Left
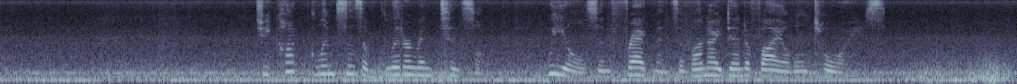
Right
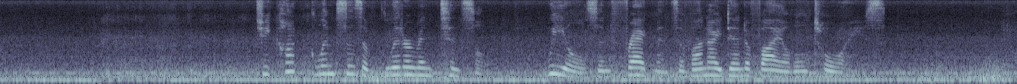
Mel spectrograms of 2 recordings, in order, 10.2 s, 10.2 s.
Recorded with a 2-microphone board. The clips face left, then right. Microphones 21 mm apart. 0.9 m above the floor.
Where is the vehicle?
25° right (ahead or behind); by 10.2 s 70° right (ahead or behind).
